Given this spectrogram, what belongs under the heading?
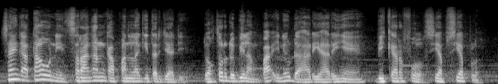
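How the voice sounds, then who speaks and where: A male pastor tells his testimony in a sermon, storytelling dramatically and letting his voice climb high when excited. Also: racing, faint music behind.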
